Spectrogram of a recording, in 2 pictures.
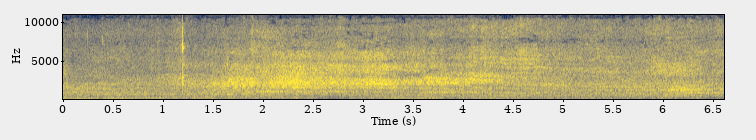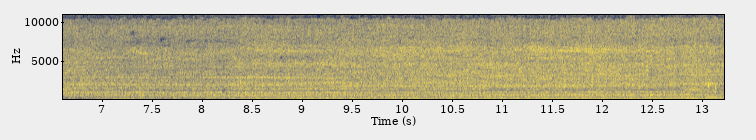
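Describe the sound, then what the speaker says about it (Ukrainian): A steady, continuous 2.0 diesel engine hum from an Audi A4 allroad quattro idling runs throughout, low and even with no revving, recorded close with some wind-like noise. "Мотор працює чітко, рівненько, як можете чути"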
